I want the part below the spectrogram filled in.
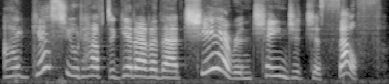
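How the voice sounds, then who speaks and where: A woman acts out a loving but sassy 1950s housewife in a staged play reading. Her voice is high and bright, with very animated pitch. She teases her husband with dry, playful wit. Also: a little slow, heavily acted. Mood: playful sarcasm.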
